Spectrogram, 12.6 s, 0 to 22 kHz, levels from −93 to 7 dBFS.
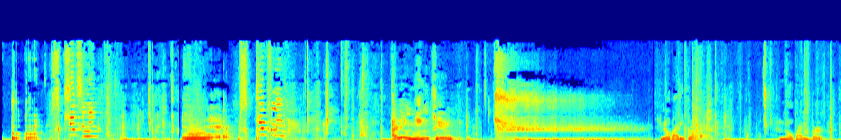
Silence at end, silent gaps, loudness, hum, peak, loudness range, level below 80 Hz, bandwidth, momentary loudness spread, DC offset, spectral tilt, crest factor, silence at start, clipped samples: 0 s; none; -18 LUFS; none; -4 dBFS; 5 LU; -28 dBFS; 16 kHz; 16 LU; under 0.1%; -3.5 dB/octave; 16 dB; 0.05 s; under 0.1%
